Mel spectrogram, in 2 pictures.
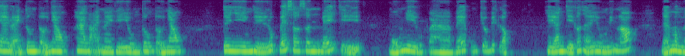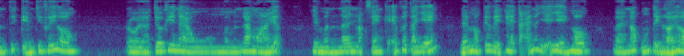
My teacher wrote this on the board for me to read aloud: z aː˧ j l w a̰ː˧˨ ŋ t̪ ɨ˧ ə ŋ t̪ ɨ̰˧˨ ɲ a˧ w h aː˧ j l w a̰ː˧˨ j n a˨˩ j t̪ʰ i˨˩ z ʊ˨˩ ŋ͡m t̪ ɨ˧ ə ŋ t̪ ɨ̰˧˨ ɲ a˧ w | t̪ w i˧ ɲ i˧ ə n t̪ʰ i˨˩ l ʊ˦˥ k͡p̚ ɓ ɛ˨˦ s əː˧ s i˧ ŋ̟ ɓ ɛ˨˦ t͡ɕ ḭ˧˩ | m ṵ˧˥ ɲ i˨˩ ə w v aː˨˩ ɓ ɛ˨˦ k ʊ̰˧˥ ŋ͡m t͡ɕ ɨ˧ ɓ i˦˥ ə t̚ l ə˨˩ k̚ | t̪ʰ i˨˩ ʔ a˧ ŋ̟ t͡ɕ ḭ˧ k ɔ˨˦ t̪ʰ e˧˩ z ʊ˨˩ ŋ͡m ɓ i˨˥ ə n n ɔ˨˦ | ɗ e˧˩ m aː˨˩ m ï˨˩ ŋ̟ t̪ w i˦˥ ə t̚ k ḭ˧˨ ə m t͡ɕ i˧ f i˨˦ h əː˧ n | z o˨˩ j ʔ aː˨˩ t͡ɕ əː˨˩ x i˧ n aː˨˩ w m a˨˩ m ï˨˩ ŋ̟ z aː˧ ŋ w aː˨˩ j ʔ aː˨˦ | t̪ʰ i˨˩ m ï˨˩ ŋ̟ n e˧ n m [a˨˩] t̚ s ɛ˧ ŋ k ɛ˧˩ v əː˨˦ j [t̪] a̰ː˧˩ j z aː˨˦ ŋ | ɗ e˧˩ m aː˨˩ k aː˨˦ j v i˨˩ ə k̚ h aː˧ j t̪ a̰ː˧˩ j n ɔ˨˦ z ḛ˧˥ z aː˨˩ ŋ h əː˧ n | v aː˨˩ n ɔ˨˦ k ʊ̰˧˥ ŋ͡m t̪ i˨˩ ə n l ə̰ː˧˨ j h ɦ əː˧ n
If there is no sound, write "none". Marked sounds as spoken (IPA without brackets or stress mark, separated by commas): a˨˩, t̪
